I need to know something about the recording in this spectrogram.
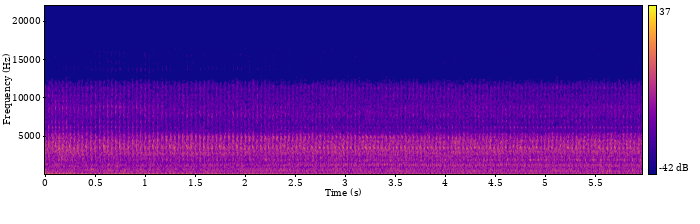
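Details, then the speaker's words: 2018 Ford Explorer, after tapping the starter with a rod: engine settles into a steady even idle with a constant hiss, no misses or surging. "Wow, really won't start."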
